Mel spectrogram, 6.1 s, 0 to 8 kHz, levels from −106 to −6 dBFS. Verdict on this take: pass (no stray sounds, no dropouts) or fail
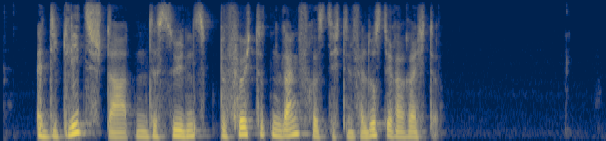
pass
